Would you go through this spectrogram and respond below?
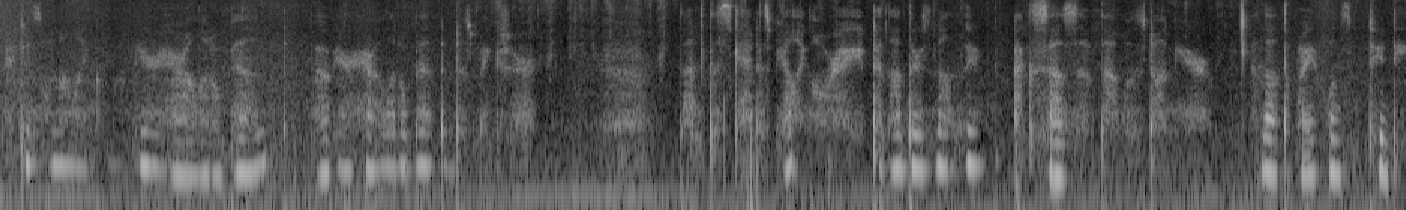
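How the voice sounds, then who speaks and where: A woman playing a friendly, caring vampire guide in a soft, breathy ASMR whisper, gentle and informal. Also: on the high side, flat delivery, moderate pace, close to an everyday voice. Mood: gentle, attentive. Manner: gentle, hesitant, reassuring, informal.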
